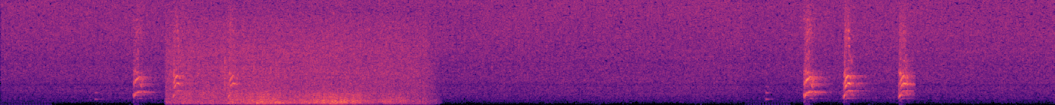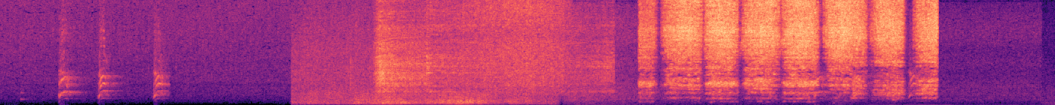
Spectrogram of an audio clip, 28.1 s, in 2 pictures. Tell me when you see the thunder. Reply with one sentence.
The thunder can be heard from 2.2 to 5.8 s and from 17.9 to 21.6 s.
